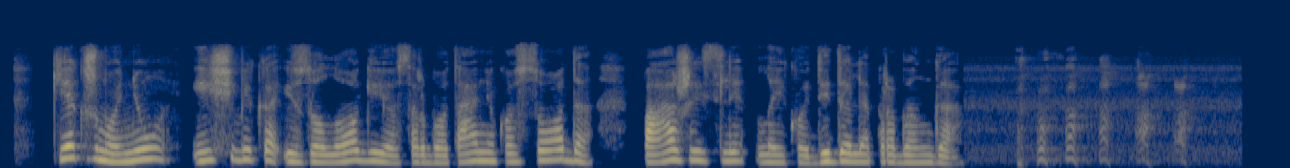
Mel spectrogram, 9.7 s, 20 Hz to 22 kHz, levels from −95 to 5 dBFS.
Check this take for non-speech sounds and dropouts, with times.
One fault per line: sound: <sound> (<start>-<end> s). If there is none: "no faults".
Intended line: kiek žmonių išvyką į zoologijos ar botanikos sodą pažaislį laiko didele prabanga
sound: laugh (7.6-9.2 s)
